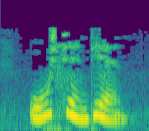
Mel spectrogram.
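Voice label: "无线电", Mandarin Chinese; hsk; chinese-flashcards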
